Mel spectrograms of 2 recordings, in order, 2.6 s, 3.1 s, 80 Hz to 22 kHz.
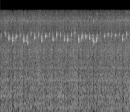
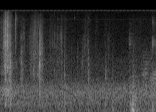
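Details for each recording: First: Chevy Venture van, engine running: fast, regular high chirping squeak about ten per second over a quiet engine; suspected idler pulley directly below the air pump, confirmed when WD-40 silences it; squeal worsened over the past week. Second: Old Chevy Venture van after a new belt, idler pulley and tensioner: cranks, catches and idles steadily with light lifter ticking about three per second. The earlier belt-drive whistling is gone.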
